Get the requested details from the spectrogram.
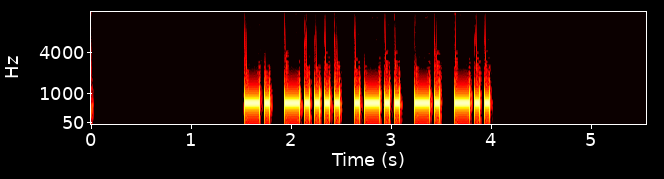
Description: Morse code, heard as a keyed tone, about 24 wpm, 700 Hz. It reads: N6LND
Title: Speed Racing - USA 1x3 Call Signs 20wpm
